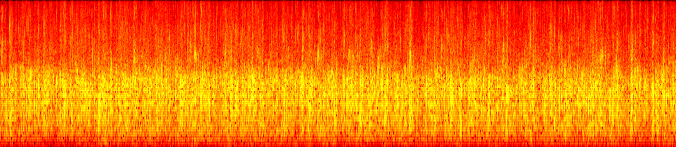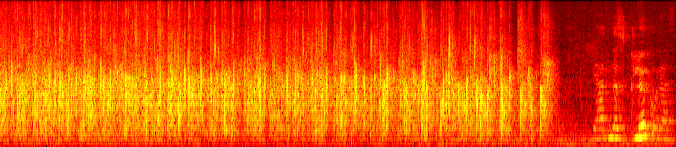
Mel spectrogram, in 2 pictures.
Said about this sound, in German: Und deswegen bitte ein ganz besonderer Applaus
